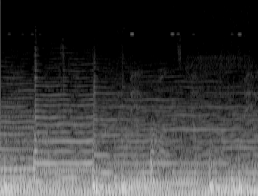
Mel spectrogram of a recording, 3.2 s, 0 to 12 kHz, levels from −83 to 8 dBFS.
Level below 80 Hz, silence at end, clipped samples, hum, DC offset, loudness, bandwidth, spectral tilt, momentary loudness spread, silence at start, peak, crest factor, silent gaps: -20 dBFS; 0 s; under 0.1%; none; under 0.1%; -20 LUFS; 7.2 kHz; -11 dB/octave; 4 LU; 0 s; -4 dBFS; 14 dB; none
